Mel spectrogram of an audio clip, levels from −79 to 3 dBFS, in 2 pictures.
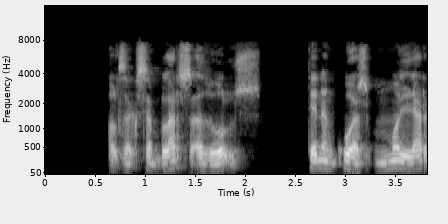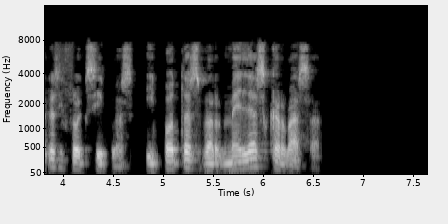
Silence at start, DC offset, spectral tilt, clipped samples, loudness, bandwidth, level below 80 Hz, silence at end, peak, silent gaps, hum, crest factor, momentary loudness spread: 0.65 s; under 0.1%; -3 dB/octave; under 0.1%; -18 LUFS; 8.2 kHz; -60 dBFS; 1.1 s; -2 dBFS; 2.17-2.62 s, 4.73-4.82 s; none; 18 dB; 8 LU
